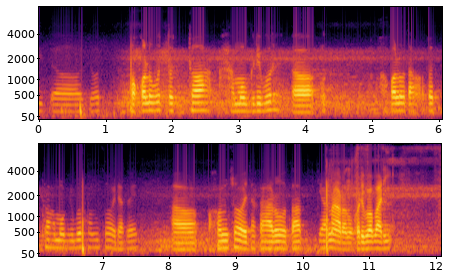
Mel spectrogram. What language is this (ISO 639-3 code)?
asm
